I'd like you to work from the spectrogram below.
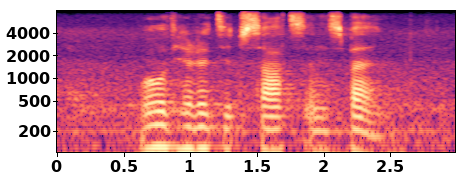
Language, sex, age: English, male, 19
